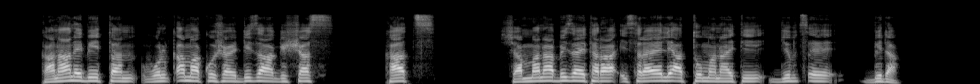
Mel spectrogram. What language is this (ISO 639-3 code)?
gmv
